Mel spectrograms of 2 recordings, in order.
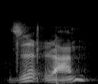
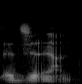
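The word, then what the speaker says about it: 自然: We use the word nature for the Chinese expression zi, ziran. They pronounce J like a sort of unrolled R.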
